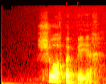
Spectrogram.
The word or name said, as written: schuurpapier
